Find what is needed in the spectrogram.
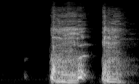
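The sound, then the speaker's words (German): Two harsh coughs in quick succession, the first longer and the second shorter and tapering off, with no talking around them. “Zum Glück bist du nicht krank. Und wir schneiden keine Huster raus heute.”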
